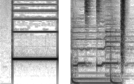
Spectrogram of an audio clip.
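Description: A loud, steady test-tone beep of under a second, the reference tone that goes with colour bars. Then, about a second in, music with a bass line and plucked notes starts.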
